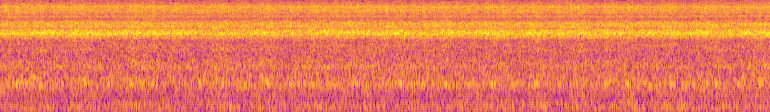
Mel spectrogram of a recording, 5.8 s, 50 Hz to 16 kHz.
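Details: 1966 Ford F100 with freshly swapped-in known-good 300 inline six (old engine had rod knock), first run after swap, coolant not yet added: smooth, steady idle, even low hum, no misses, ticks or knocks.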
